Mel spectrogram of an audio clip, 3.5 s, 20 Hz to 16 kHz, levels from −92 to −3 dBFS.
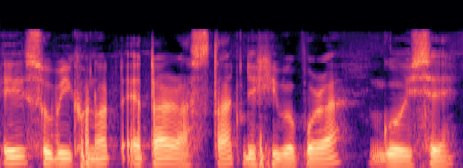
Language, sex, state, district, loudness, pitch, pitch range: Assamese, male, Assam, Sonitpur, -15 LUFS, 125 Hz, 115-130 Hz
